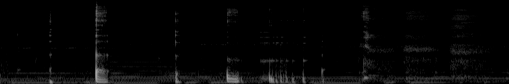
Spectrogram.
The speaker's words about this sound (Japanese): こんなのおかしいよ。ゲップ止まんないよ。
